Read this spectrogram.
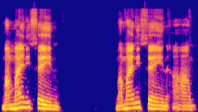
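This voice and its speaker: A man with a Caribbean English accent hosting a sports debate show, animated and repeating his words. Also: medium pitch, takes it slowly, no room sound, clean studio sound. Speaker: show host. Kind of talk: lively sports debate talk.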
